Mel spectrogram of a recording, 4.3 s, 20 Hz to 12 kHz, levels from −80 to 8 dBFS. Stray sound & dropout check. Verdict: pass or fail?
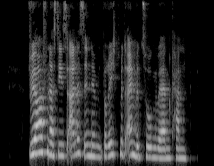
pass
